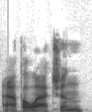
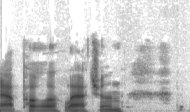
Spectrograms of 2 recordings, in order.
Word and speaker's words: Appalachian: up at Akitas it's the pronunciation the correct one that we claim is the correct one is appalachian state mention oh yeah an Appalachian a lot of people not from around here say Appalachian and that's how we distinguish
